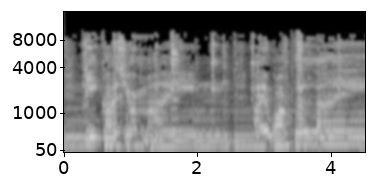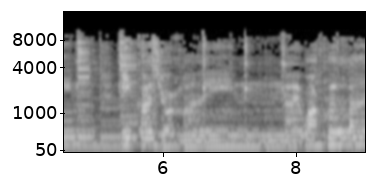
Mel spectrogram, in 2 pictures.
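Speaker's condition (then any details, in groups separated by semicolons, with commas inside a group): No condition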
